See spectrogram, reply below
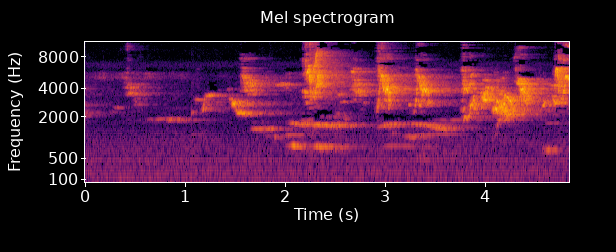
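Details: Several birds in a lemon tree in a home backyard on a cool, sunny morning, chirping and squabbling to one another: high, sharp chirps and short warbled phrases start sparse, then thicken into overlapping chatter after two seconds.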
